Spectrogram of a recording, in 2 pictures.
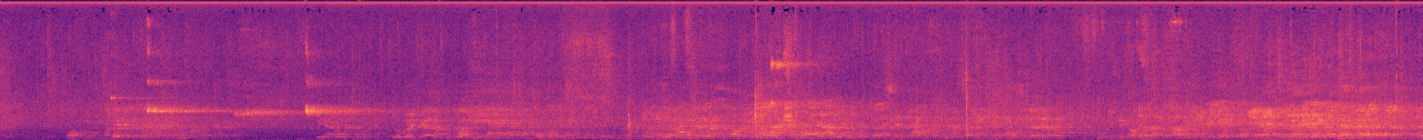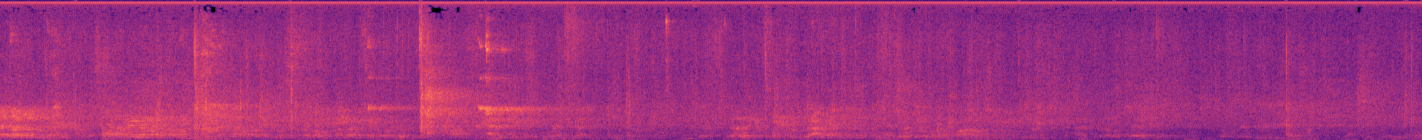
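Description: Young people talk and shout all around, echoing in a large hall.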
